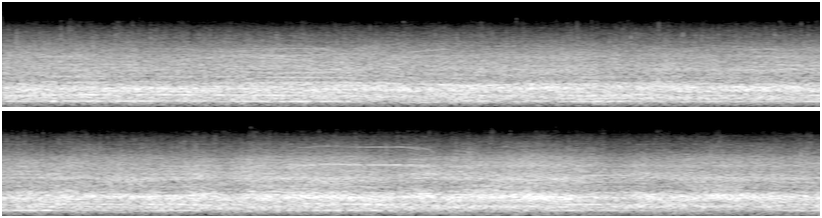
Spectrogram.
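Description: Football stadium crowd chanting and singing together, a steady mass of voices with no break.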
